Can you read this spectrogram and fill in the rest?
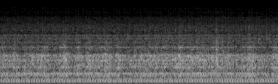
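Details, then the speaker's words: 1997 Eclipse GSX, stock T25 turbo at 12 psi, engine reportedly rebuilt, AC belt removed: a constant grinding bearing-type noise from the timing/accessory belt side at idle that rises with revs. Water pump bearing replaced, though the alternator bearing was also named as the fix. "to me it kind of sounds like some type of bearing that's making that sound for the the grinding that like grinding noise that just constantly kind of sits there it goes up with revs also so it's definitely in the belt area"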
